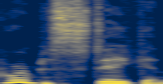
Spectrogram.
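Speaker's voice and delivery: usual speaking voice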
